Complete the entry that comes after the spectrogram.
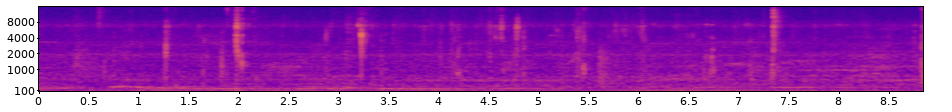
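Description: Close-up mouth sounds of a person eating bhatura with chickpea curry by hand: chewing and wet smacks, with a few sharp clicks, the loudest about two and three seconds in.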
